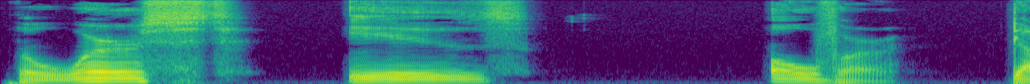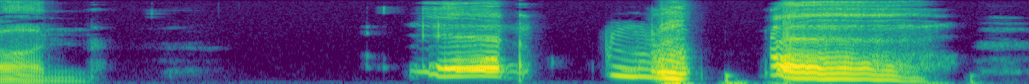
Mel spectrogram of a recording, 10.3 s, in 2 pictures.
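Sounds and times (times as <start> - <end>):
speech: 0.4 - 2.7, 3.8 - 5.7, 7.3 - 9.8
person groaning from an overfull, nauseous stomach: 7.2 - 9.9.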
